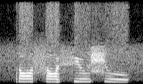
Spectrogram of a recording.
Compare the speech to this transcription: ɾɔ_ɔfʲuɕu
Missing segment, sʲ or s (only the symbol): s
